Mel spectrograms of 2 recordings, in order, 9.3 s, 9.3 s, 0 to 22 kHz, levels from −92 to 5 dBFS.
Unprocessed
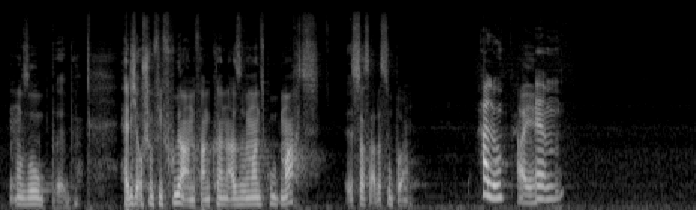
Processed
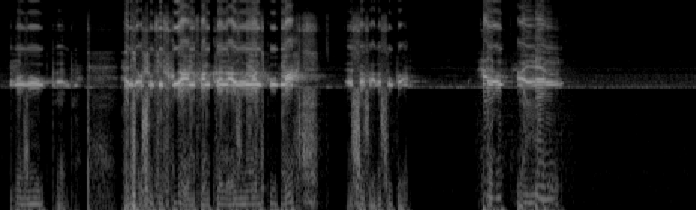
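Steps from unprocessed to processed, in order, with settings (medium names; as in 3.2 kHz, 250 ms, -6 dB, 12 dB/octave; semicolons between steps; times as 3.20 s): split-band scrambler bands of 4 kHz; valve stage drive 29 dB, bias 0.25; 2.07–4.71 s: treble shelf 4.6 kHz +7.5 dB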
